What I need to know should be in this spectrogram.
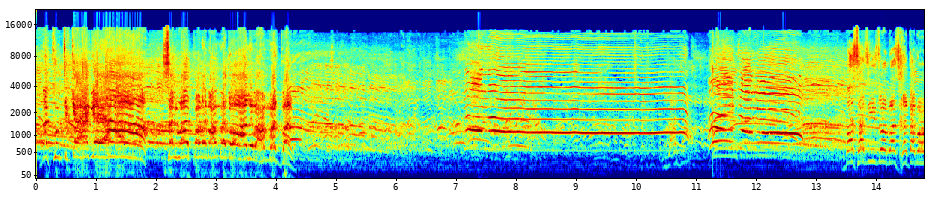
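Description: A man chants loudly and with passion through a microphone.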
